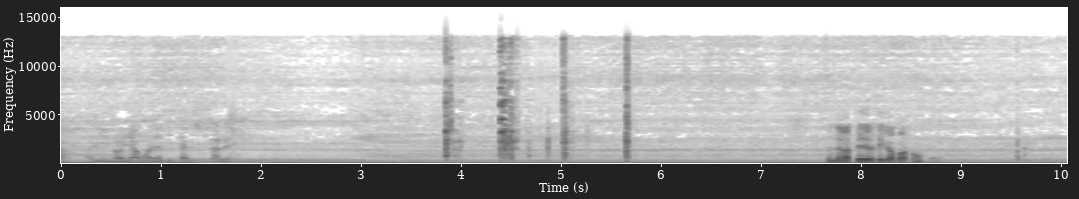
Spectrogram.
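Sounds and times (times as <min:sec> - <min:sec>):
steady low hum: 0:00.0 - 0:10.0
hoe blade striking stony ground: 0:03.8 - 0:05.8.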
